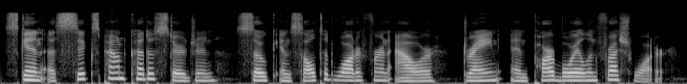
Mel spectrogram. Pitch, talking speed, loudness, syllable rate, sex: 185 Hz, 175 wpm, -20 LUFS, 4.0 syllables/s, female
